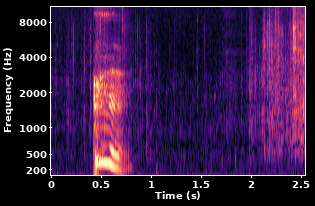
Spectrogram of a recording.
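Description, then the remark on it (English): A quick, loud swirl of ice in a glass, used as a transition sound, lasting about a third of a second with a rattling, ringing, slightly descending tone, then fading to faint rustling. No one speaks. “Obligatory ice swirl. That should just be our transition noise now.”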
